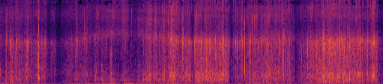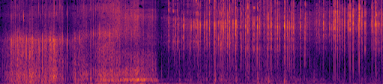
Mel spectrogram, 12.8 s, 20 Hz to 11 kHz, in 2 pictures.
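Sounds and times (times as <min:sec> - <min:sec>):
sharper tapping and crinkling: 0:00.0 - 0:08.2, 0:09.1 - 0:12.7
scratching and rubbing on a binaural microphone with gloves and nails: 0:00.0 - 0:12.7.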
